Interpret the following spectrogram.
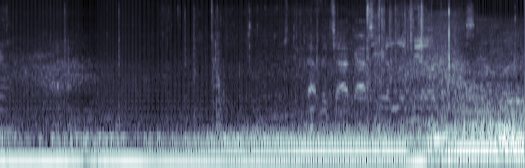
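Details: Car driving after muffler hose fixed to cure exhaust leaks: deep, even exhaust rumble with no ticking or puffing from leaks; normal running.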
